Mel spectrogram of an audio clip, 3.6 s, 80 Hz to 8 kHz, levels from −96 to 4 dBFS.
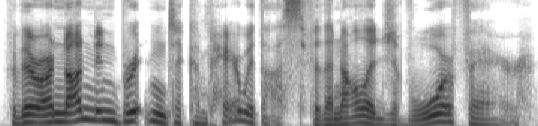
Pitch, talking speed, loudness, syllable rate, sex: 165 Hz, 250 wpm, -20 LUFS, 7.0 syllables/s, male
